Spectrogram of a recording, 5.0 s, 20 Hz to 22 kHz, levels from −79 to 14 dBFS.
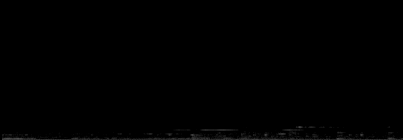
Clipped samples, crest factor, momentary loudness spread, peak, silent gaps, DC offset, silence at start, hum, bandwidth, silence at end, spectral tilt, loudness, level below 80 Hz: under 0.1%; 14 dB; 5 LU; -44 dBFS; none; under 0.1%; 0 s; none; 16.5 kHz; 0 s; -6.5 dB/octave; -63 LUFS; -68 dBFS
